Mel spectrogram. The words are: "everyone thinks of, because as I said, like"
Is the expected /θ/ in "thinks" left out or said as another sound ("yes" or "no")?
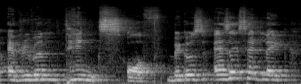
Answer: yes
